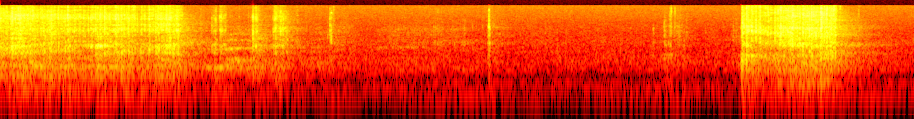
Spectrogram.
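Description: Utility knife slicing through Schluter Kerdi waterproofing membrane laid in thinset: a cutting stroke for about the first second, a few light clicks, then a second, louder and shorter stroke near the end. He is cutting the membrane in the bench corner so that trapped air can escape and the joint can be sealed with Kerdi-Band.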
